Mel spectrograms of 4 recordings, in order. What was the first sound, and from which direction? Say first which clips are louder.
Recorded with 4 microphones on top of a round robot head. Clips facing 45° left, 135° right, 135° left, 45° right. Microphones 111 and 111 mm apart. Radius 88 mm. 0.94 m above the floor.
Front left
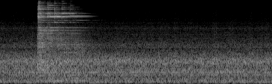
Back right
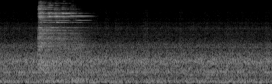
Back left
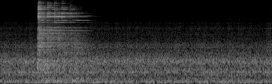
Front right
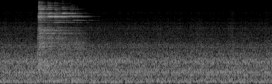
Cutlery clinking: front left 1 dB, front right 1 dB; 95° left.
